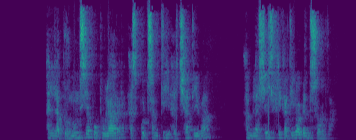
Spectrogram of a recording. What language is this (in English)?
Catalan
